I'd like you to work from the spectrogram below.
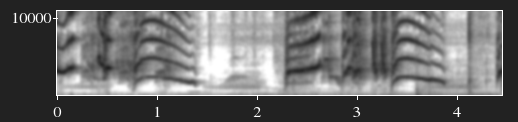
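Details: Asian pied starling singing hard in gacor style, a lure for reluctant singers: bright overtone-laden whistles sliding downward, a quiet gap, then a second phrase mixing chatter and a long falling whistle.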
